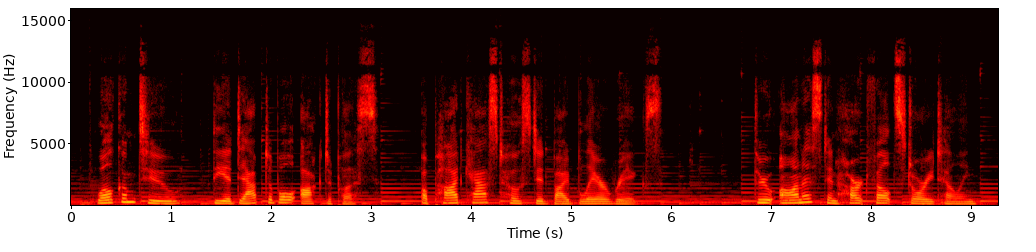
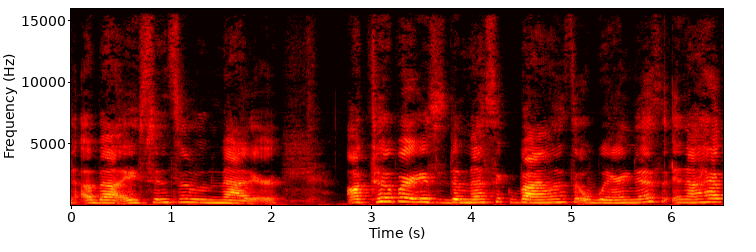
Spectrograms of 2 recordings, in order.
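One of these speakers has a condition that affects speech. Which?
The second: hemiplegic cerebral palsy; hemiplegic, one side affected, birth asphyxia and stroke.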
